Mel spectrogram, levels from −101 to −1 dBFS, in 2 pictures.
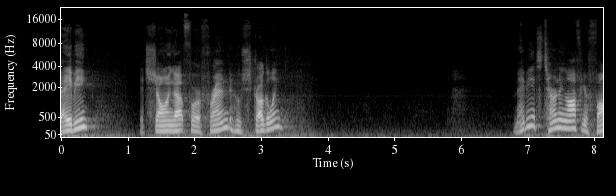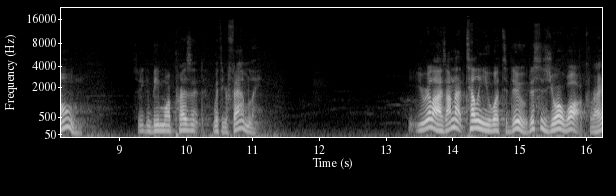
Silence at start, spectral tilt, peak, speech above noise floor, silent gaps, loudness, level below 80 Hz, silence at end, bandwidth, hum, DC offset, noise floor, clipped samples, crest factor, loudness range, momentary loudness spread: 0 s; -9 dB/octave; -10 dBFS; 45 dB; none; -29 LUFS; -60 dBFS; 0 s; 13.5 kHz; none; under 0.1%; -74 dBFS; under 0.1%; 22 dB; 12 LU; 15 LU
